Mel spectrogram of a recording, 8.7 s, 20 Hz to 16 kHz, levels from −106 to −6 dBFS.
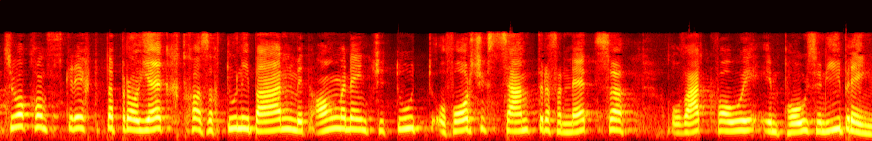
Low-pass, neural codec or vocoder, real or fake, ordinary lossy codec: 7.2 kHz; codec, 16 kHz, 2 kbps, X-Codec, WavLM features, trained on Multilingual LibriSpeech; fake; AAC, 64 kbps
